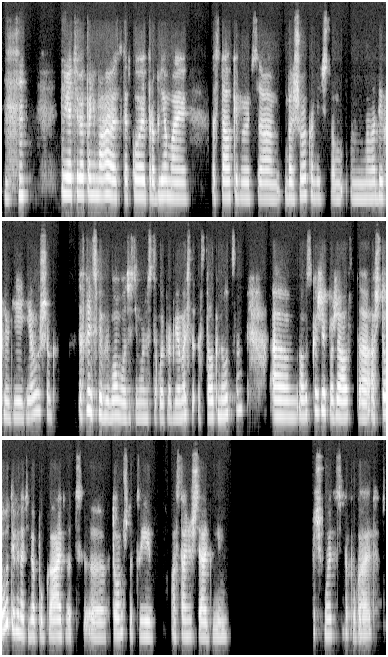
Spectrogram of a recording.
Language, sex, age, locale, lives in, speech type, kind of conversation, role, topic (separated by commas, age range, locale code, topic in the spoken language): Russian, female, 30-34, ru-RU, Germany, conversation, advice, advisor, Как справиться со страхом остаться одному и перестать избегать свиданий?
